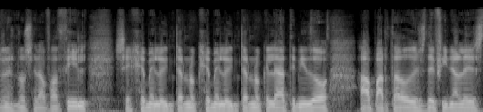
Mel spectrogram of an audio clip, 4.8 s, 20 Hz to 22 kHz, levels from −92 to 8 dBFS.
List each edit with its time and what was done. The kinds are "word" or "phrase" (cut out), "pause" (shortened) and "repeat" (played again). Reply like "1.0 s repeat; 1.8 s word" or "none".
2.0 s repeat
